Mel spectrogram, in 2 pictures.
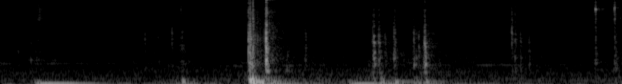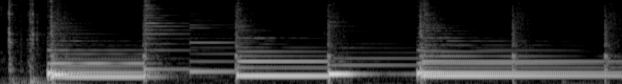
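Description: Several computer keyboard keystrokes, then about a second later a short phrase of plucked ukulele notes starting on a chord, played back from Guitar Pro tab software; the last note rings on.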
